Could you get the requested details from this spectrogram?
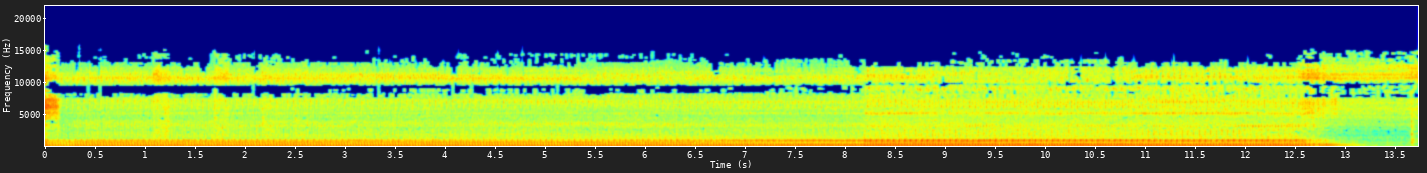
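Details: Air compressor with a DIY condenser water separator and automatic drain, filling up during a leak check. Steady pumping drone that labours slightly as pressure builds, then stops cleanly: the compressor is running normally.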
